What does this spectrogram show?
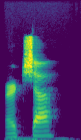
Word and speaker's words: Mircea: Mircea.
